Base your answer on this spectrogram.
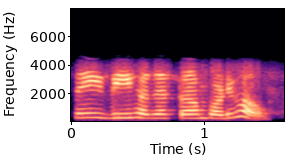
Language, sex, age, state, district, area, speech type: Odia, female, 45-60, Odisha, Sundergarh, rural, conversation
